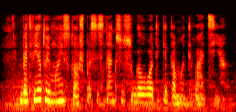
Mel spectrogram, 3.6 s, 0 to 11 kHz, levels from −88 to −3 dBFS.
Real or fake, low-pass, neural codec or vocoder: real; 7.2 kHz; none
